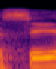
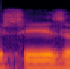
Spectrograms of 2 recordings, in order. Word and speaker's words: seah: Tomorrow about this time, a sea of fine flour shall be sold for a shekel, and two seas of barley for a shekel at the gate of Samaria." And the captain used a sea as a measuring unit? – Yeah, it's spelled S-E-A-H.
